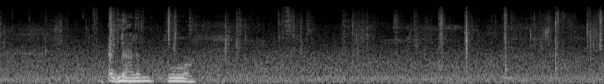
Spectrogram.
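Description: Footsteps crunch and tap on a wet stone path.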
